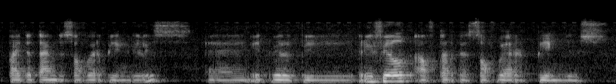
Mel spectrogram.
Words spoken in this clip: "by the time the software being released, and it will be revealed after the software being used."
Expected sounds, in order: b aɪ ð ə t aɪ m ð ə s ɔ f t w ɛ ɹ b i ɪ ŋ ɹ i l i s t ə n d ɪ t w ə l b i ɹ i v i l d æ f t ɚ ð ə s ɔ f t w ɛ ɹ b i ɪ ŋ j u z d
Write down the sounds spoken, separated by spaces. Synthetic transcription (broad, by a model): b aɪ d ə t aɪ m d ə s ɔ f t w ɛ ɹ b i ɪ ŋ ɹ i l i s t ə n ɪ t w ə l b i ɹ i f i l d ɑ f t ɚ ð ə s ɔ f t w ɛ ɹ b i ɪ ŋ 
